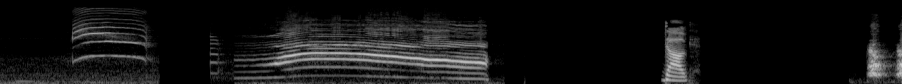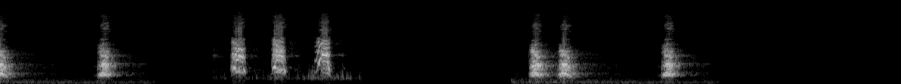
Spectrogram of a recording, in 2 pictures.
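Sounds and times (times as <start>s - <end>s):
dog barking: 8.6s - 9.4s, 10.0s - 10.5s, 11.2s - 12.6s, 14.3s - 15.0s, 15.6s - 16.2s.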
